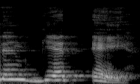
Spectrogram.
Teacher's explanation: so T is eliminated it's dropped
